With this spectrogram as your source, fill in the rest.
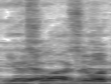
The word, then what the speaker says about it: Yeshua: Because the letter J is only 450 years old. So they say his name is Ashua. Yeah, right, Ashua. Yeah, Ben Yosef. Yeshua Ben Yosef.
